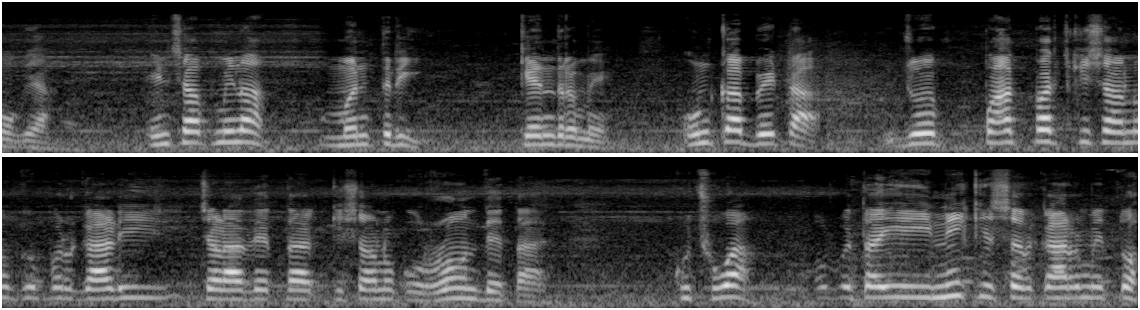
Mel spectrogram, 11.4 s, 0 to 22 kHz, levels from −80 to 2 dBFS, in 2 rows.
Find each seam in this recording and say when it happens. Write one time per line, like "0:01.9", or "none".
0:01.6
0:09.9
